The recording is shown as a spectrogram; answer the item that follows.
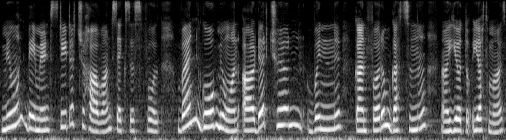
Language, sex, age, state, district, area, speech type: Kashmiri, female, 18-30, Jammu and Kashmir, Budgam, urban, read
